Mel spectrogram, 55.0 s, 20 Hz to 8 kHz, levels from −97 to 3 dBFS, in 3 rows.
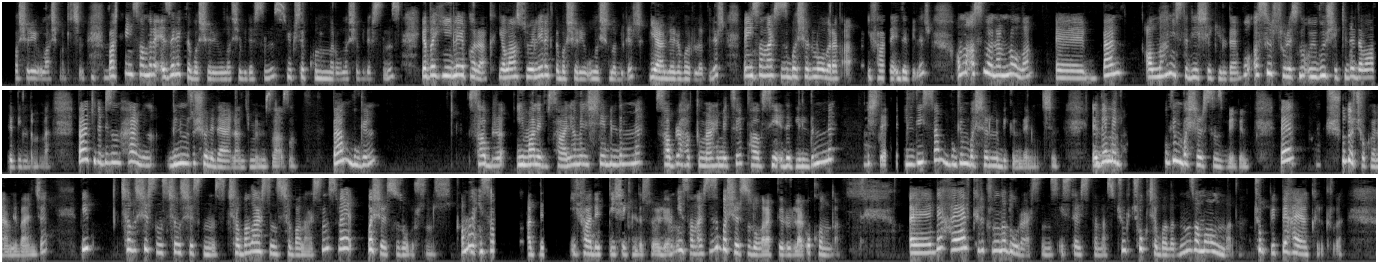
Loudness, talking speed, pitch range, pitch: -23 LUFS, 140 wpm, 210-300 Hz, 245 Hz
